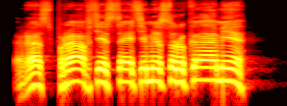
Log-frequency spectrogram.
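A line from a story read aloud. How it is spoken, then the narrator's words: Jubilant shouting. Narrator (Russian): ликующе орал он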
